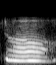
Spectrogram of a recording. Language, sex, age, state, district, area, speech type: Assamese, female, 60+, Assam, Biswanath, rural, conversation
